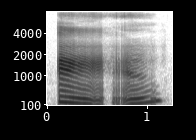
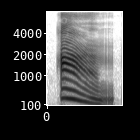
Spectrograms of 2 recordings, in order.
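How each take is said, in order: First: The pitch dips low, then rises. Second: The pitch falls sharply from high to low.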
